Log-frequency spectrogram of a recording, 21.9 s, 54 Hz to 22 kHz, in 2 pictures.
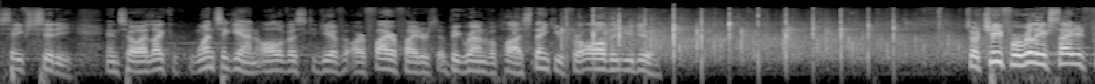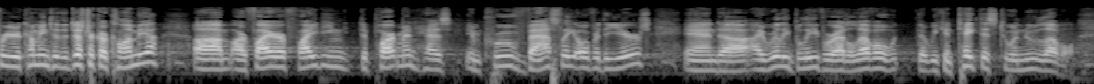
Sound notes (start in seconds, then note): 7.0 applause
